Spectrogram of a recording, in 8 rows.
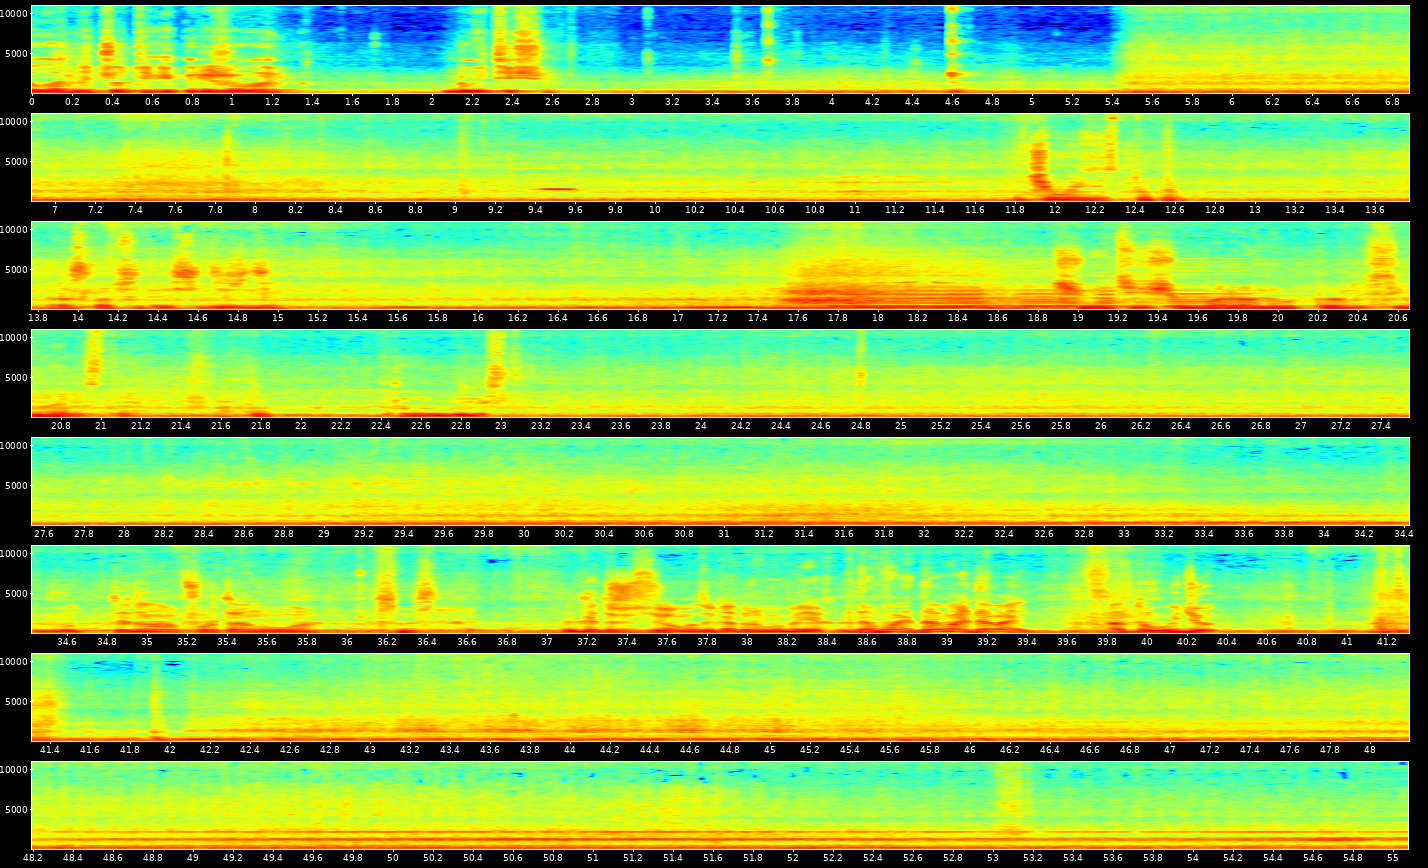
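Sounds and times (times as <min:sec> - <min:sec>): car engine idling: 0:00.0 - 0:55.0
street traffic noise: 0:00.0 - 0:55.0
short high beep: 0:09.4 - 0:09.7.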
